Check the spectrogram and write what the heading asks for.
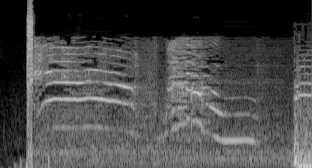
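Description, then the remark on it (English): A cat meows twice in quick succession, loud, each call a drawn-out, wavering cry with bright harmonics, followed by a sharp burst of noise at the end. “before we get out of here, let's go through the stat cat.”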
